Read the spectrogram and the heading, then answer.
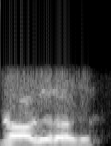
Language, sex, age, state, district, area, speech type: Nepali, male, 60+, West Bengal, Kalimpong, rural, conversation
